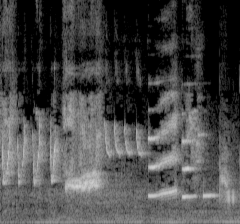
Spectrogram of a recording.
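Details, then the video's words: Asian pied starling singing: a varied run of short downslurred chirps, a long buzzy harsh note, repeated clear notes and steady whistles, loud and close with a faint low hum underneath. "KICAU JALAK SUREN MANTUL"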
